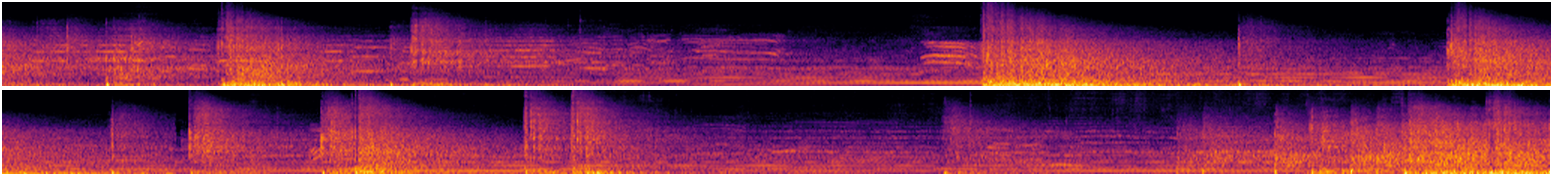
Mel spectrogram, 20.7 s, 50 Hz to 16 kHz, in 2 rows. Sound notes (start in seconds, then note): 0.2 dramatic bugle music; 6.5 cannon fires; 14.6 guns fire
